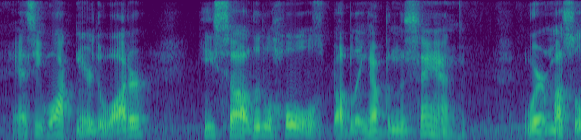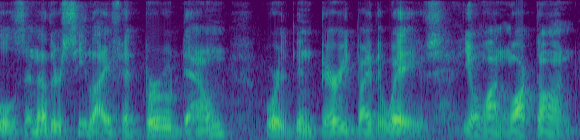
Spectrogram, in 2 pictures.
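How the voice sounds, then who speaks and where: A man with a gravelly voice narrating a scripted story as a storybook reader. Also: medium pitch, slight background noise.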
